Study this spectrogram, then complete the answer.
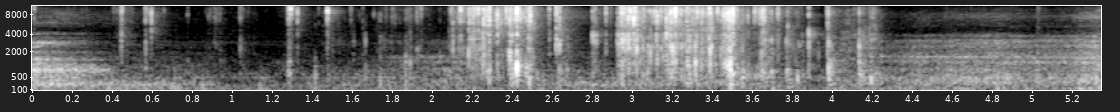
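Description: Plastic wrap crinkling as a pack of Scoville board game cards is unwrapped, soft crackles building to a louder burst of crumpling and tearing close by, then fading.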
